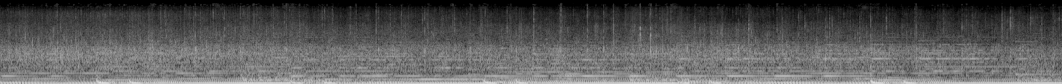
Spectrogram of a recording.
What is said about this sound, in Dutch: Geef hem een daverend applaus.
